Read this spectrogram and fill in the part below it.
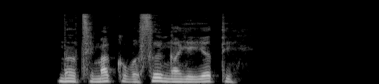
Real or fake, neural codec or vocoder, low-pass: real; none; 10.8 kHz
